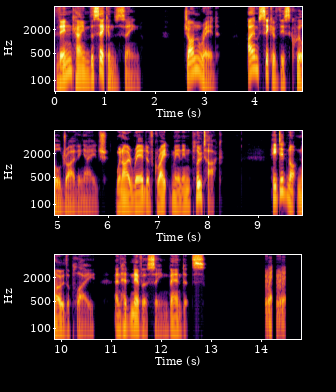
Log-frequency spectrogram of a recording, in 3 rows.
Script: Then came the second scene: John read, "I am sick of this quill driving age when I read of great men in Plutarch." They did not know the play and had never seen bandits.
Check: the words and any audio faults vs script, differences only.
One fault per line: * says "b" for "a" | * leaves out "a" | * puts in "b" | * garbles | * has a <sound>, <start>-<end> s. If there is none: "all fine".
* says "He" for "They"
* has a laugh, 14.1-14.5 s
